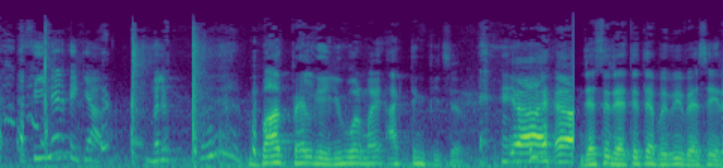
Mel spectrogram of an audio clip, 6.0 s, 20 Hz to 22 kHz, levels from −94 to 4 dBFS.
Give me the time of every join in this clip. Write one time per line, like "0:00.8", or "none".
0:04.8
